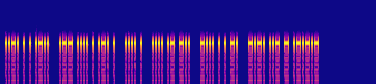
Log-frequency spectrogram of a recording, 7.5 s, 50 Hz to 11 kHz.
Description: Morse code, heard as a keyed tone, about 40 wpm, 700 Hz. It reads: FEEL WHERE HE HAD BEEN CUT.
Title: Sentences from Top 1000 Words - Review Part 1 - 40wpm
